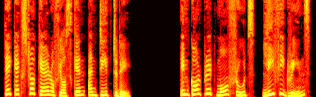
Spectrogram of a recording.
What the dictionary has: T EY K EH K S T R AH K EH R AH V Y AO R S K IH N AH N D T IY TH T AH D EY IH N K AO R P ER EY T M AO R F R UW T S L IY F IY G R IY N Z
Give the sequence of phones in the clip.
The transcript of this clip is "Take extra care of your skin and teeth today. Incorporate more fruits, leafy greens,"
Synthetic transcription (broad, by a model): T EY K EH K S T R AH K EH R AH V Y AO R S K IH N AH N D T IY T T AH D EY IH N K AO R P ER EY T M AO R F R UW T S L IY F IY G R IY N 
